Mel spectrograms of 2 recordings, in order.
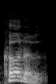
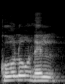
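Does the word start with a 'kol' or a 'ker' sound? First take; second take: ker; kol. First: It begins with 'ker' and has two syllables. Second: It begins with 'kolo' and has three syllables. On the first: The speaker calls it right. "ಇಲ್ಲಿ ಕೋಲೋ ಯಾವುದೂ ಇಲ್ಲ" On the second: The speaker calls it wrong. "ಇದೇನಿದು? ಕೊಲೋನೆಲ್, ಹೌದಾ?"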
